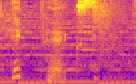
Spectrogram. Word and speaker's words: HCPCS: HCPS level two, HCPCS, pronounced hickpix, stands for the healthcare common procedure coding system.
